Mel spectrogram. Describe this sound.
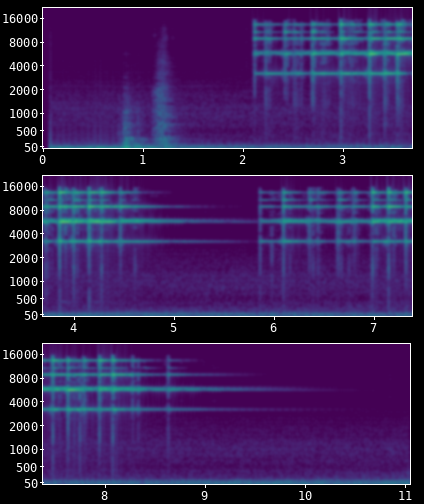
Bell, ringing, ring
